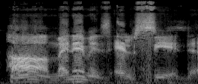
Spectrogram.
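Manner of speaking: grand, drawn-out self-introduction; slow, loud mock-heroic announcement; El Cid. Picturing El Cid for a co-host, hammed-up slow hero voice. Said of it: "I always picture El Cid as, as being".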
